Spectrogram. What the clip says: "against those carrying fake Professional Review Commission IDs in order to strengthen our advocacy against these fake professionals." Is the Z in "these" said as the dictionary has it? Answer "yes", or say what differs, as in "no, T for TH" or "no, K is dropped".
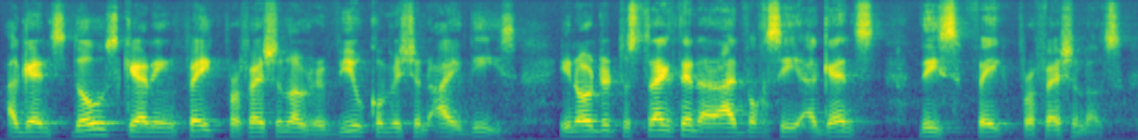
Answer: no, S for Z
